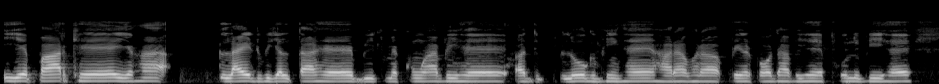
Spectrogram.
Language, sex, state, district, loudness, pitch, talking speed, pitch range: Hindi, male, Chhattisgarh, Sarguja, -20 LUFS, 145 Hz, 145 wpm, 140-150 Hz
